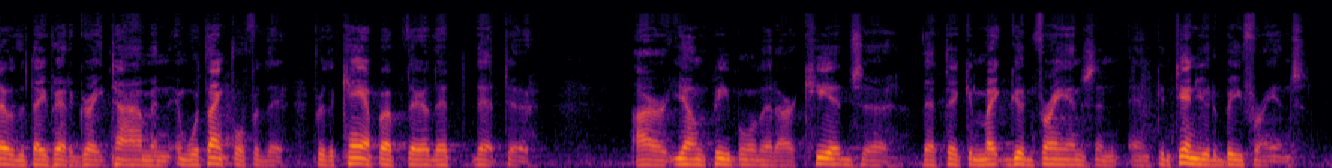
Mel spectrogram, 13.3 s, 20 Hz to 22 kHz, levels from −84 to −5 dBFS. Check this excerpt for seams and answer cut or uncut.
uncut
